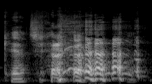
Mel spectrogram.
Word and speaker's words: Katya: Katya. – Katya. – She'll catch ya.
